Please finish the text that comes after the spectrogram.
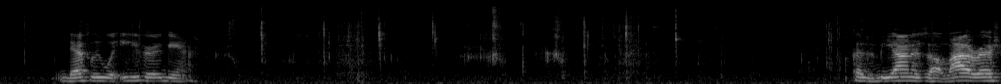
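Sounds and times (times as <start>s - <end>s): person chewing crunchy food: 2.0s - 8.5s.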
